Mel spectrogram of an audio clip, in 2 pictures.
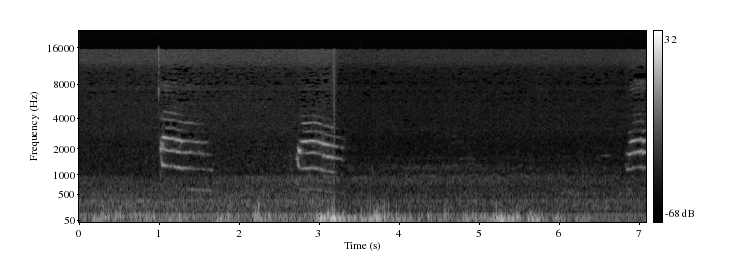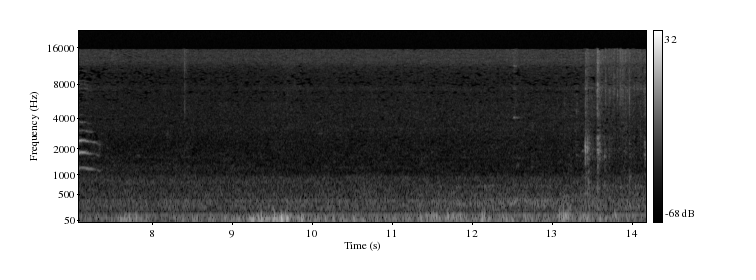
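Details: Street cat meowing three times in the first seven seconds, short falling calls with bright harmonics, then quiet apart from a constant low hum of distant traffic or wind.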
